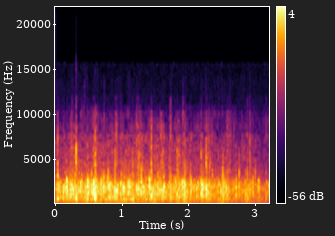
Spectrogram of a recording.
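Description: An audience at a mushaira and kavi sammelan claps loudly and continuously, a dense even roar of applause held close and steady throughout, with no voices rising above it.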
